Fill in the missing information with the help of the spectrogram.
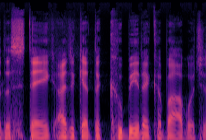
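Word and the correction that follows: koobideh: is it's actually, I think they pronounce it Kubita. But that's the, Kubide.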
